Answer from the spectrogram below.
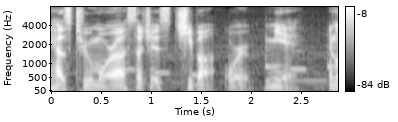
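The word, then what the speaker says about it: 千葉: I should also note that basically all prefectures with two or three mora use the atamadaka pattern when pronounced in isolation. Aichi, Tochigi, Chiba, Kochi.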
